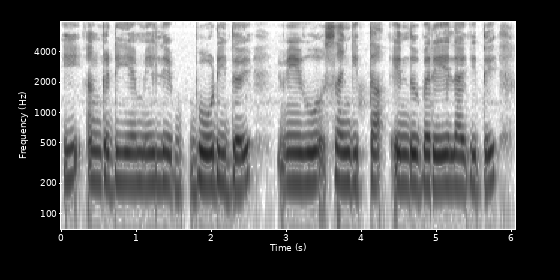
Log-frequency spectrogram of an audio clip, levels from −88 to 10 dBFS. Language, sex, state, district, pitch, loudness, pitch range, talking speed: Kannada, female, Karnataka, Bidar, 200 Hz, -14 LUFS, 195-205 Hz, 90 wpm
